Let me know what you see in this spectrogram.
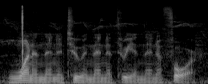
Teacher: And was reduced and modified to be n. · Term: weak forms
